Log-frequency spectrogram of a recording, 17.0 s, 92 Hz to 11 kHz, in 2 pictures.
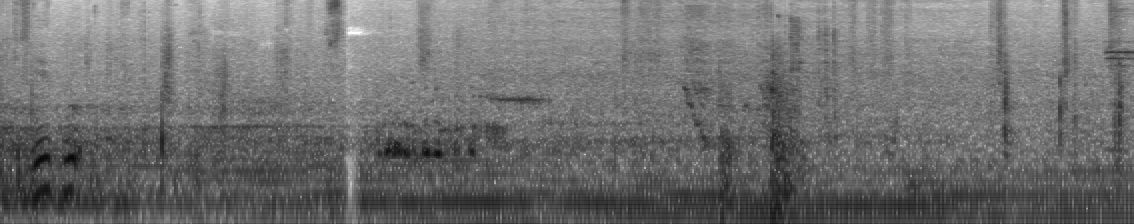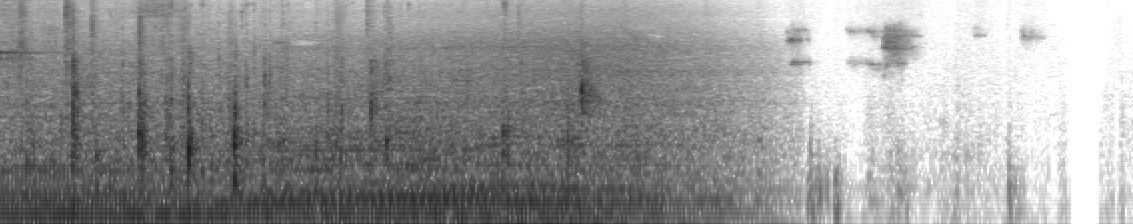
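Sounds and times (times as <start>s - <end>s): footsteps: 0.0s - 3.3s, 4.6s - 13.3s
low engine hum: 0.0s - 14.4s.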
